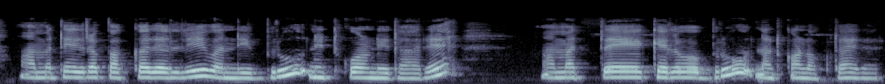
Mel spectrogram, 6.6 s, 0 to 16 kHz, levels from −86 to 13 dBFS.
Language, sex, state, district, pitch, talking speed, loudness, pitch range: Kannada, female, Karnataka, Shimoga, 205 Hz, 100 wpm, -15 LUFS, 195-215 Hz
